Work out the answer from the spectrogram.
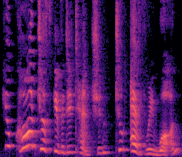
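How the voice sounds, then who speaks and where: A woman's voice: high-pitched, huge pitch swings, normal speed, pushed and bright, voice pushed up, exaggerated voice. A woman voicing a flustered, indignant school secretary who exclaims in protest.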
